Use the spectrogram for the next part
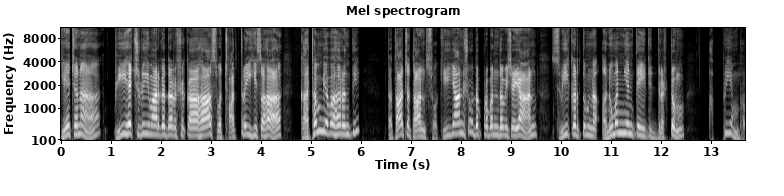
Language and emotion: Sanskrit, disgusted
